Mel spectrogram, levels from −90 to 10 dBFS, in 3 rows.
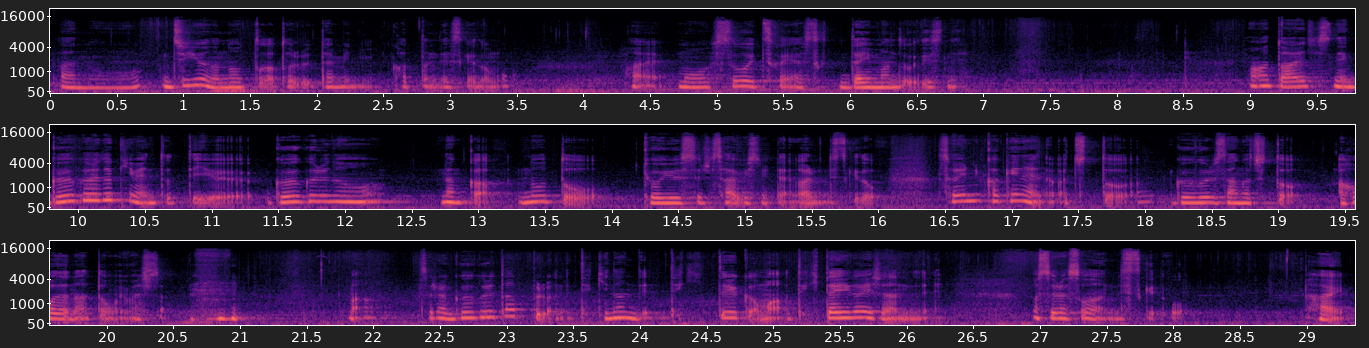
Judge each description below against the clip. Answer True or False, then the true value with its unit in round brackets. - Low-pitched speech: False (235 Hz)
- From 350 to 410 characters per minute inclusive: True (385 characters per minute)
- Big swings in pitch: False (3.0 semitones)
